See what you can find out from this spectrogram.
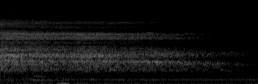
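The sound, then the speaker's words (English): A slow, deep breath during a guided breathing exercise, heard as a soft, airy exhale that gradually fades, quiet and alone. “Breathe in. And breathe out.”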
